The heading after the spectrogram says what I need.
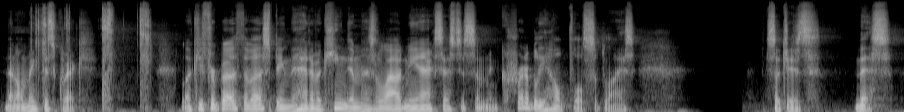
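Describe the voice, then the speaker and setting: A man voicing a kingdom's ruler who gently chides and teases a wounded companion while tending his injury, in an intimate fantasy roleplay. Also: on the low side, animated, normal speed, vocal fry, long pauses. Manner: gentle, chiding, teasing, close and intimate. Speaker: ASMR roleplay performer. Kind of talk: scripted fantasy ASMR roleplay.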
